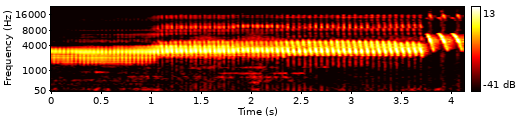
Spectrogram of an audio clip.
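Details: Canary singing a long continuous roll, meant to prompt young canaries to learn song and to restart silent singers, rising slightly in pitch before breaking into rapid sweeping notes.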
